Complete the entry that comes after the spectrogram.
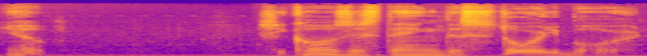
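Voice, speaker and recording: An actor playing an ordinary, rattled and disbelieving husband in an audio drama, with a hesitant, conversational delivery. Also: male voice, on the low side, little pitch movement, slow pace, vocal fry, breathy edge, exaggerated voice. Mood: wry, cautious. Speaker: actor in a fiction podcast. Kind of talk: naturalistic audio drama acting.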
